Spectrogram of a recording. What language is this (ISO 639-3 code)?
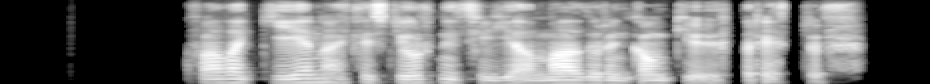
isl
